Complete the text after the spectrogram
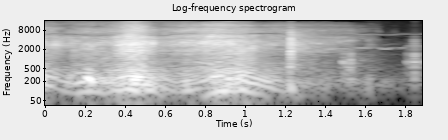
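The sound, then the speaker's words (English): A person blows a wet, buzzing raspberry imitating a fart as Humphrey Bogart might do it, one sustained sputter lasting over a second, then a brief pop and a fading tail. “Can I give you some actors, and you see if you can imitate their fart?”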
